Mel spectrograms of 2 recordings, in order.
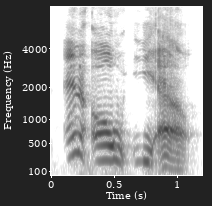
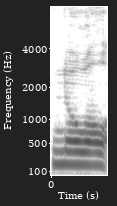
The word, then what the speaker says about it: Noel: it's no l whatever n o e l like noel or noel yeah you can pronounce it either way i think yeah because english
